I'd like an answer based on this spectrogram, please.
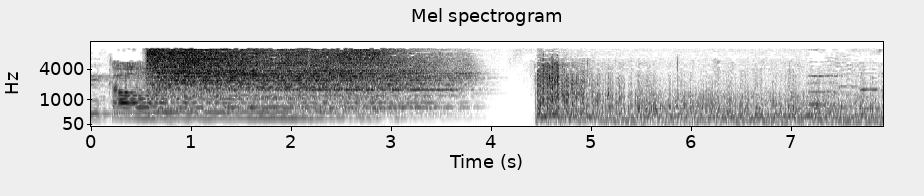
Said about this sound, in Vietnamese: trời mưa gió như vậy chắc không thể nhanh chân tìm đến khách sạn kịp.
